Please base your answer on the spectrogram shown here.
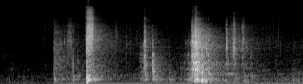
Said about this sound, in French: Il ouvre la porte.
